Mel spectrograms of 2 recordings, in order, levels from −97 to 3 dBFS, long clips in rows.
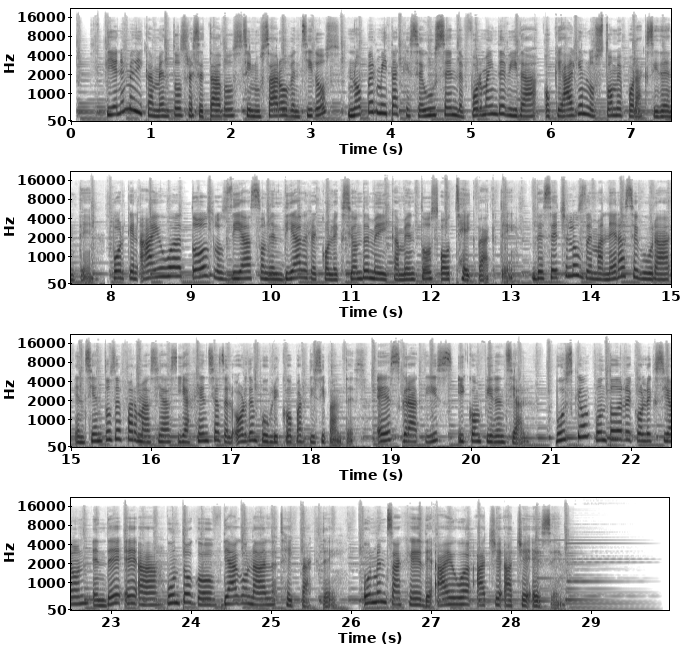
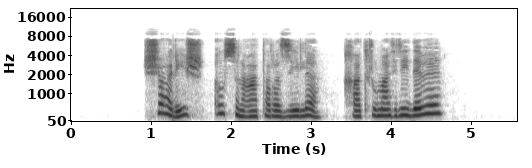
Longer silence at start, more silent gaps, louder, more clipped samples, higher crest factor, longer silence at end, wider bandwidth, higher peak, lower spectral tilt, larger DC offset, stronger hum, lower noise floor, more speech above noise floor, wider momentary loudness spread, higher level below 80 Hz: second, 0.05 s vs 0.9 s; neither; first, -17 LUFS vs -21 LUFS; neither; about the same, 16 dB vs 18 dB; second, 0.8 s vs 0.95 s; first, 18 kHz vs 9.4 kHz; about the same, -2 dBFS vs -4 dBFS; about the same, -4.5 dB/octave vs -3.5 dB/octave; neither; neither; second, -53 dBFS vs under -90 dBFS; second, 36 dB vs over 70 dB; second, 6 LU vs 9 LU; first, -46 dBFS vs -66 dBFS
